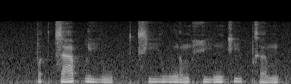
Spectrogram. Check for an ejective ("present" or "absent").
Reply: absent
